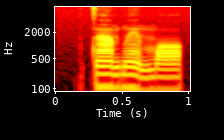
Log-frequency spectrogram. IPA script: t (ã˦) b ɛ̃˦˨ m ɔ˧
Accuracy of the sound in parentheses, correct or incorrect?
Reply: correct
